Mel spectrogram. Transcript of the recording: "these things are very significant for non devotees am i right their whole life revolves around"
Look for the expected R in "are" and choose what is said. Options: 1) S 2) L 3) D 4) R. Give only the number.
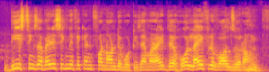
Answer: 4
